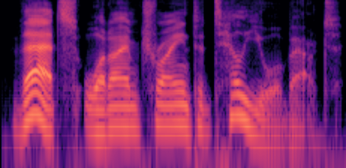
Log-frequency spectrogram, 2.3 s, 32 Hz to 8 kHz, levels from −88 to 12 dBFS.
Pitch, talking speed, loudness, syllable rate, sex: 120 Hz, 210 wpm, -21 LUFS, 4.3 syllables/s, male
